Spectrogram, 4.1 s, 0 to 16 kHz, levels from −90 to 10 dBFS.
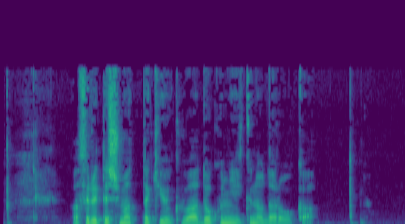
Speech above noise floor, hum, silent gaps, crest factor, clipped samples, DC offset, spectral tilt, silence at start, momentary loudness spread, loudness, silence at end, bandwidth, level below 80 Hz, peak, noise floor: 33 dB; none; none; 20 dB; under 0.1%; under 0.1%; -4 dB/octave; 0.05 s; 24 LU; -25 LUFS; 0.55 s; 11.5 kHz; -58 dBFS; -8 dBFS; -58 dBFS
